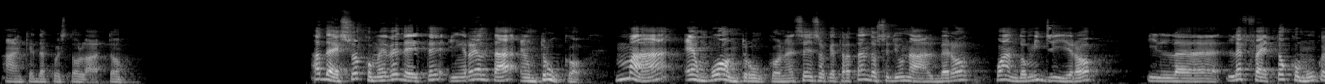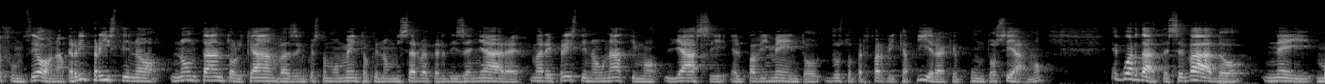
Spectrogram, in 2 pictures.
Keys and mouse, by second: 0.7 click, 0.9-2.5 click, 1.5 click, 1.6 click, 2.9 middle click, 7.3 shift+middle click, 7.8 middle click, 8.5 shift+middle click, 13.9 middle click, 15.1 click, 15.3 click, 20.8 middle click, 24.7 click, 25.7 middle click.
